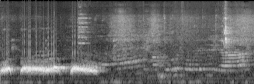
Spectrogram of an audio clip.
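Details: Spotted dove with a loud voice, giving three strong hollow coos in the opening second and a half, followed by quieter sounds and a faint hum.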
